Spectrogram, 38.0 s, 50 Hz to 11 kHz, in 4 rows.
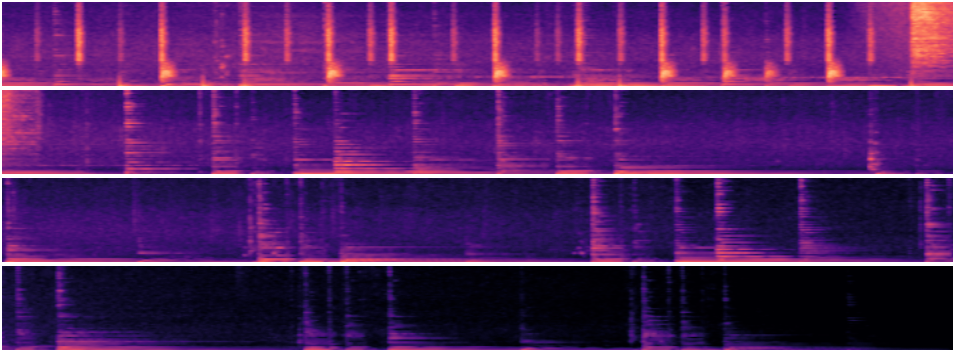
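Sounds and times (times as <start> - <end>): classical guitar fingerpicked: 0.0 - 38.0.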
